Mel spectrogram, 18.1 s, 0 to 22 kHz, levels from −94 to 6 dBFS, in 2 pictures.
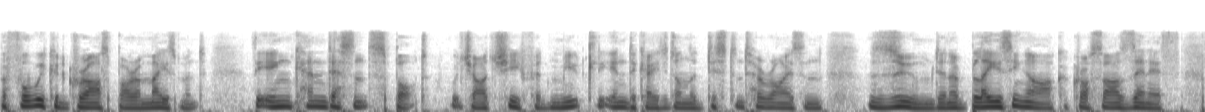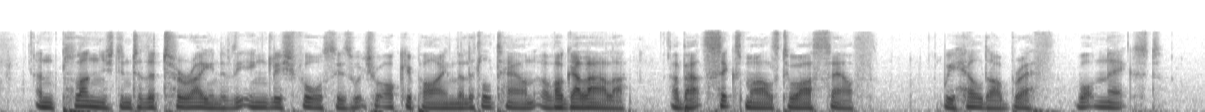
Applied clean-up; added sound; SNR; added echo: none; none; none; none.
